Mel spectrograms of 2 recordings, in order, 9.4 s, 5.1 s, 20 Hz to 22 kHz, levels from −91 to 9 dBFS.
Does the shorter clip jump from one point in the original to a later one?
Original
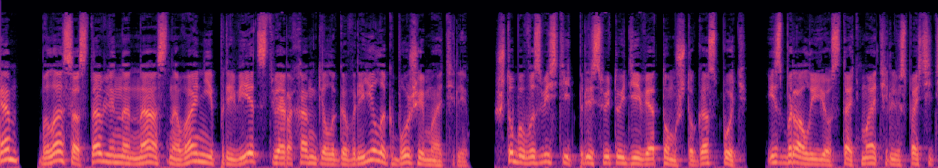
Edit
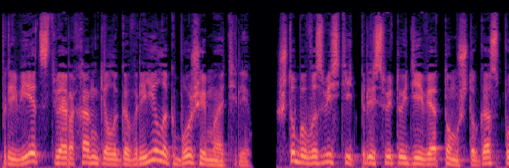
no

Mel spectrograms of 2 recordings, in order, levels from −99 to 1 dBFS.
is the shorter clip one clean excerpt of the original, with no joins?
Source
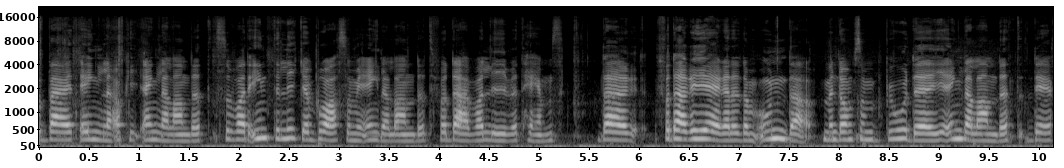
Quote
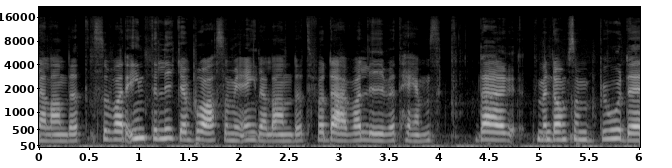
no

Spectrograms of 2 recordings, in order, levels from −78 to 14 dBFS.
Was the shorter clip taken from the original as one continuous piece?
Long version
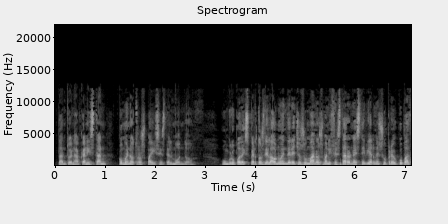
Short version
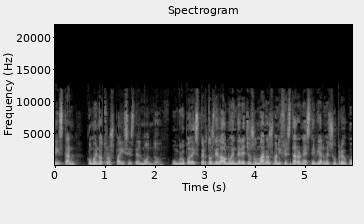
no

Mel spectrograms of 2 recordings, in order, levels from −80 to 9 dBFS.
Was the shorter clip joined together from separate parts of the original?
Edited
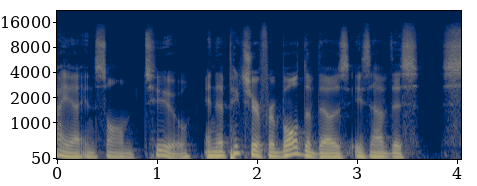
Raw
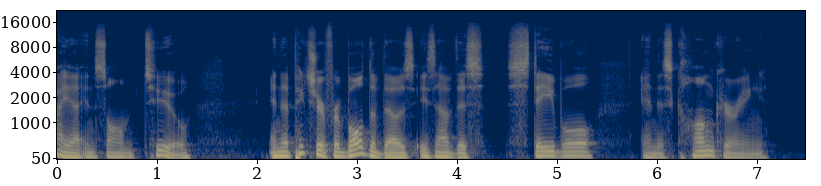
yes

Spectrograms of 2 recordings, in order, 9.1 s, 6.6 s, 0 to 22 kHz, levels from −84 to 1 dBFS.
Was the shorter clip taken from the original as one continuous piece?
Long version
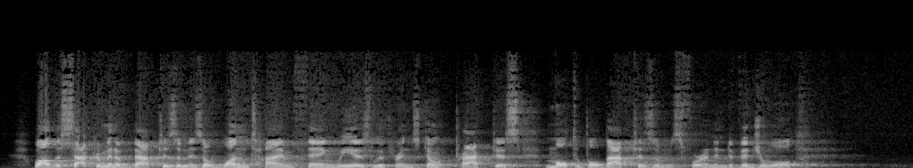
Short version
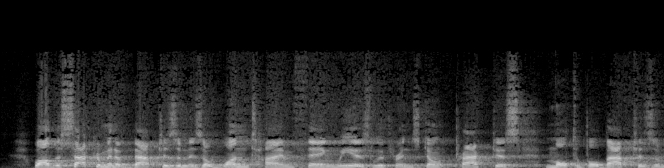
yes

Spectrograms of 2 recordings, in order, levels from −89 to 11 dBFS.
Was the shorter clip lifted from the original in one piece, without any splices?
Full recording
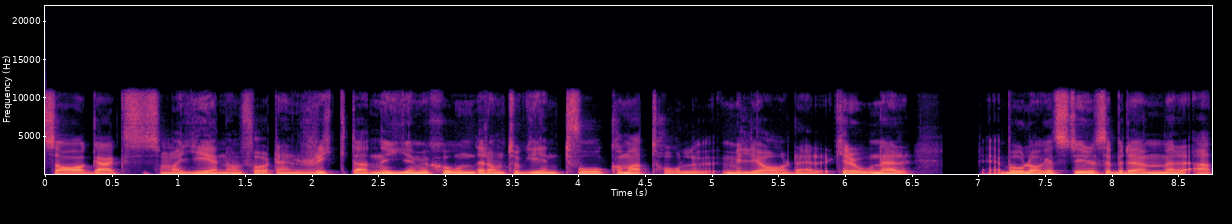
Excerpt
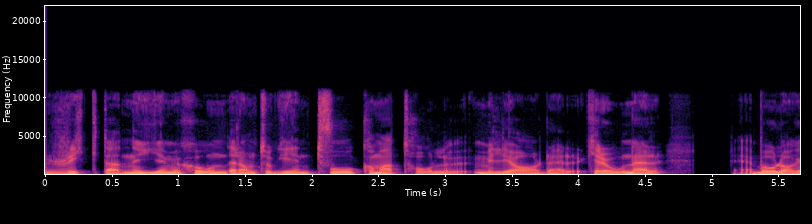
yes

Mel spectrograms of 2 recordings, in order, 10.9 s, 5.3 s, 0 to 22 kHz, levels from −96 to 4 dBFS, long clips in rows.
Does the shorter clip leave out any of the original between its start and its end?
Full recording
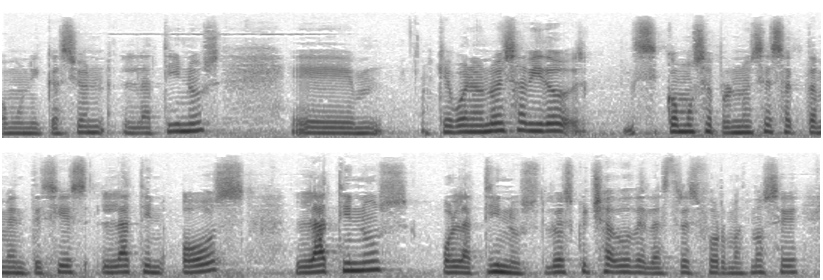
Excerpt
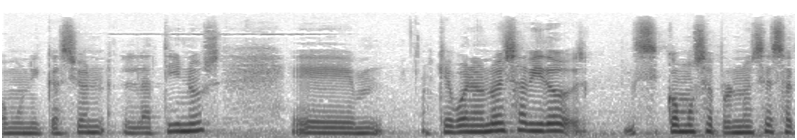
no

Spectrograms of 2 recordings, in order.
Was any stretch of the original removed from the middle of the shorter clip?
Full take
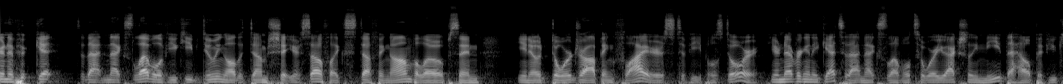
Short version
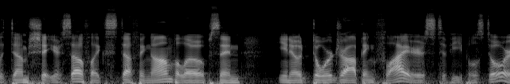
no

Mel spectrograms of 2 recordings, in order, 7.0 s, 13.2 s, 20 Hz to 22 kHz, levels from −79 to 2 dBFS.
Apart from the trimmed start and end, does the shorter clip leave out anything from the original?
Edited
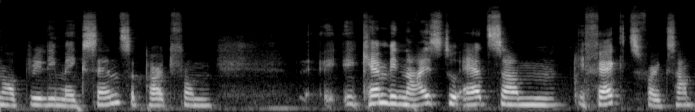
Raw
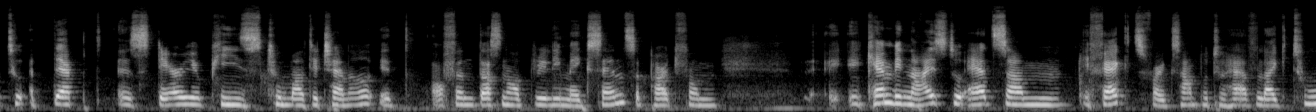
no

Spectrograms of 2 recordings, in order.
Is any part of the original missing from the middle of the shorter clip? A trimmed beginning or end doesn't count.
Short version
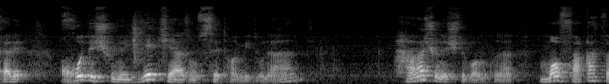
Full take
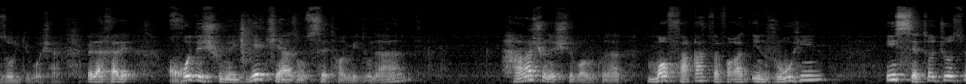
no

